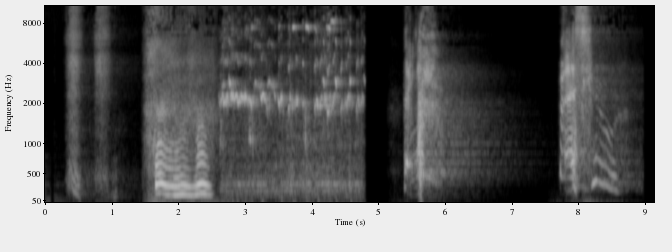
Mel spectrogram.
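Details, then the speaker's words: Several sneezes, each a sharp noisy burst, some after a rising breath-in, in a quiet room; played as an example of body sounds. "Que som estamos escutando? Muito bem! O som de espirrar."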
